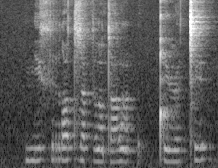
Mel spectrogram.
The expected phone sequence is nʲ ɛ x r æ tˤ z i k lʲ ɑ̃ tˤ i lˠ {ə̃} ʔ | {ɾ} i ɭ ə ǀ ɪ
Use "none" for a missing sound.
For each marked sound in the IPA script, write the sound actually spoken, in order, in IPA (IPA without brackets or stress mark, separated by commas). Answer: ə̃, ǃ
